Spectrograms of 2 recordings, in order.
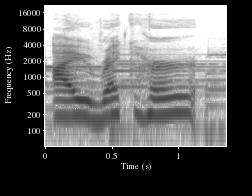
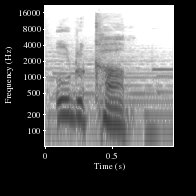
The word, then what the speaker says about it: Uruka: I keep saying your name wrong because I say I wreck her like Wreck-It Ralph. My name is Uruka.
